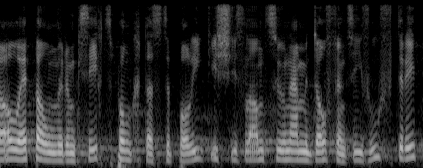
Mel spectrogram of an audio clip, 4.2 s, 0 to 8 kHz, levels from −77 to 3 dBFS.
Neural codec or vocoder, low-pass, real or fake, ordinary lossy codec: codec, 16 kHz in and 24 kHz out, 1 kbps, XY-Tokenizer; 7.2 kHz; fake; none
